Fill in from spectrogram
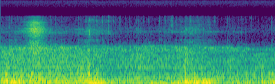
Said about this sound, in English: God damn it, are you going to try to hit me? All right, there you go. This car is not happy to be going as slow as he is, but I don't want him anywhere near me, so good day, sir.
